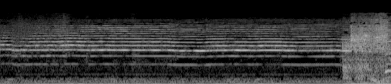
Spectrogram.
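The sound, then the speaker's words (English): A young cat, about four years old and six or seven pounds, looking for food, lets out one long, drawn-out meow that holds a steady, insistent pitch for several seconds, fairly loud, then breaks off into a short burst of rustling noise. “here she goes looking for food. Meow.”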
